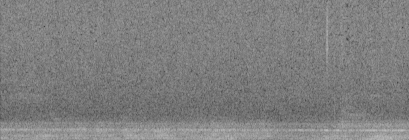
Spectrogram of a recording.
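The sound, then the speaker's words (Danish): An airplane passes overhead in a quiet place with few flights. Its low, broad roar holds steady throughout and swells slightly near the end, with no voices. “Kommer der et fly? Der er ikke så mange fly ellers her. Og nu flyet passeret på samme måde,”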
